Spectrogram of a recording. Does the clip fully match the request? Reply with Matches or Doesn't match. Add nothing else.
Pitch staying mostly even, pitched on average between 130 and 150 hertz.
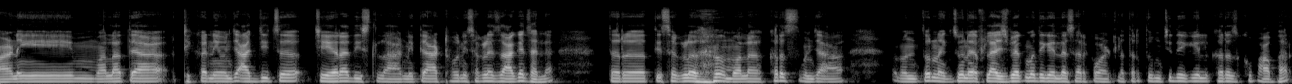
Matches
